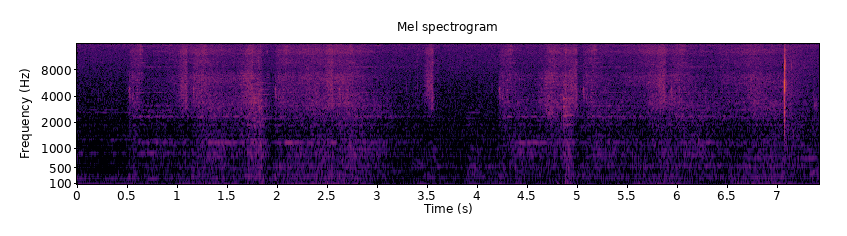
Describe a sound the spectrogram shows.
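Game effects whoosh and thud as cards are played.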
